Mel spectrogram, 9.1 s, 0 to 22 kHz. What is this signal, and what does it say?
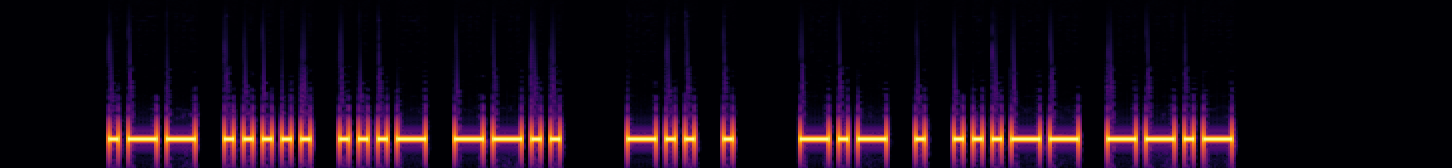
Morse code, heard as a keyed tone, about 20 wpm, 700 Hz. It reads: W5VZ DE KE3Q
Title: USA Callsign DE Callsign - 4 Characters - 20wpm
